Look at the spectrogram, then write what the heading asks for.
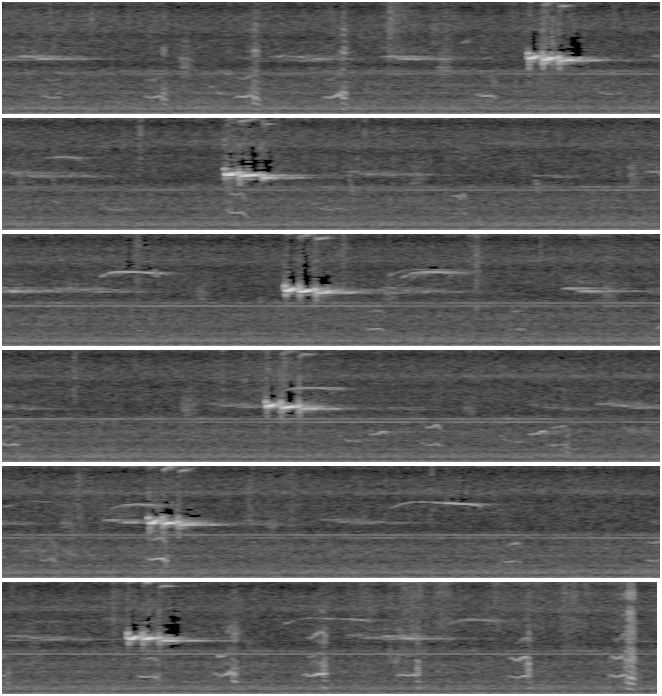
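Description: Small birds calling: a short, high-pitched call repeats every few seconds, six times, with fainter chirps in between, over a steady low background noise.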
